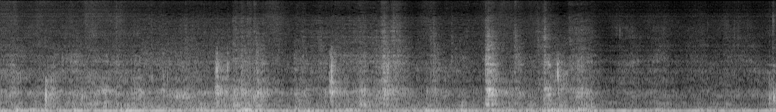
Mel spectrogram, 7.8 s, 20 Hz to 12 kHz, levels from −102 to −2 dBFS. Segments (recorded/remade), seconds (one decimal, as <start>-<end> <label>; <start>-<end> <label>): 0.0-1.4 remade; 1.4-5.9 recorded; 5.9-7.8 remade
